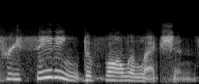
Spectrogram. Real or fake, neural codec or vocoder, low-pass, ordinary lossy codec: real; none; 7.2 kHz; AAC, 48 kbps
